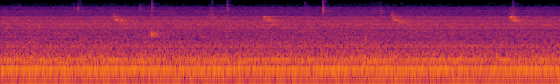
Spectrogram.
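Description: A small bird calling with short, high, falling chirps, repeated roughly every second and a half, over a steady low hum.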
